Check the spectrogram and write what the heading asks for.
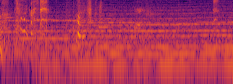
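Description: Film score with steady held notes, broken in the first second by a few quick, very high squeaky chirps: film dialogue sped up many times over.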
